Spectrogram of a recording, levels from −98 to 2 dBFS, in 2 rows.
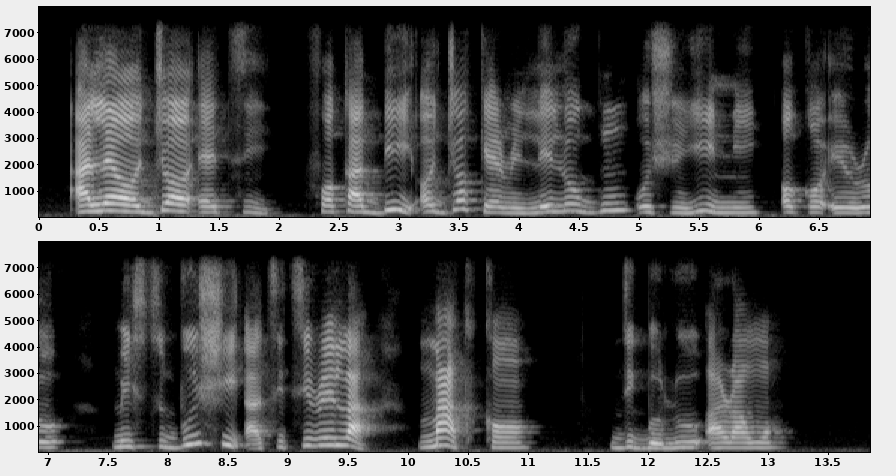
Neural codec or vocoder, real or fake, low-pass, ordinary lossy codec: autoencoder, 48 kHz, 128 numbers a frame, DAC-VAE, trained on Japanese speech; fake; 7.2 kHz; none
